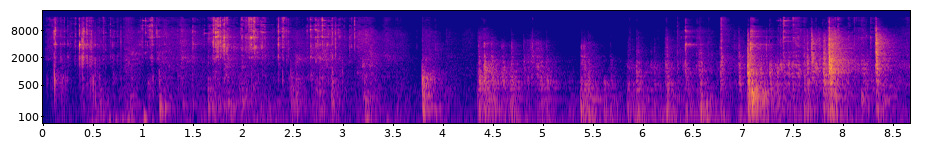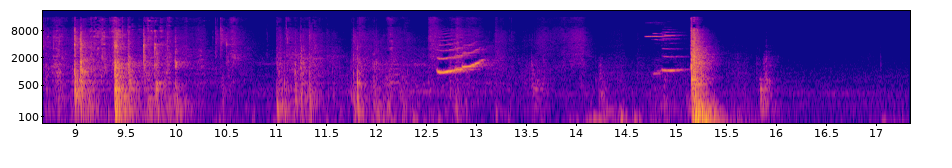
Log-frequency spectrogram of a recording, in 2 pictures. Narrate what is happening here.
I took my keys out, unlocked the door, opened the door and closed it.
